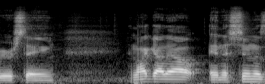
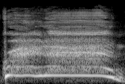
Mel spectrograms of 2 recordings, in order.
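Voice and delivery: high urgent yell of a name; shouting a name. Retold or imitated. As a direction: call the name out in panic. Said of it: "He's like".

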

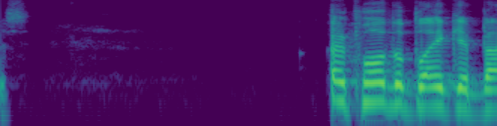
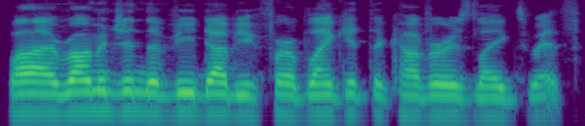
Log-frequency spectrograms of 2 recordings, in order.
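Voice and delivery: usual speaking voice

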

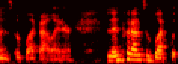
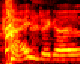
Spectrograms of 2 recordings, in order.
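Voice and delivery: loud, slow greeting breaking into laughter; laughing mock misery; 3 semitones higher, 10 dB louder, much slower than usual. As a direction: wail it while cracking up. Hamming up depressed greeting, laughing.

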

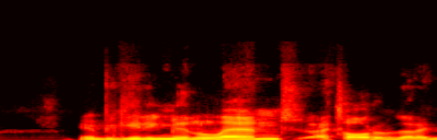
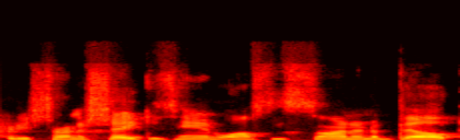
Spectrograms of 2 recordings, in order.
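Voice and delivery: ordinary talk

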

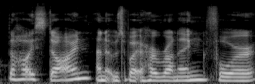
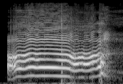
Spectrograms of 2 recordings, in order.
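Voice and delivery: high, loud "Ahh!"; crowd's roar of reaction; 13 semitones higher, 8 dB louder than usual. Retold or imitated. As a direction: imitate a whole chamber erupting at a put-down. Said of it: "And everyone's like".

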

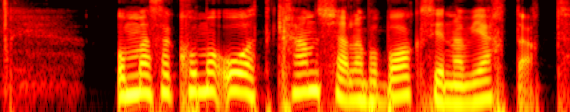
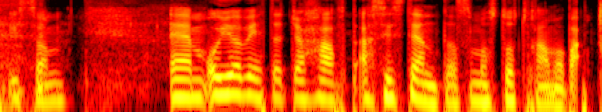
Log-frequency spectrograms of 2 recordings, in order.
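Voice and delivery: ordinary talk

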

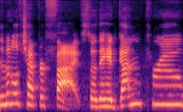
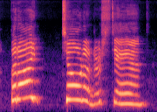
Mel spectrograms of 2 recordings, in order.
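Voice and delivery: put-on high, loud childlike wail; 11 semitones higher, 6 dB louder than usual. A narrator's reading. Lindy protesting to Ben, wailing. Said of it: "she wailed".

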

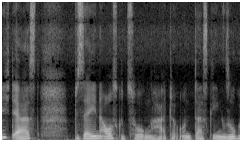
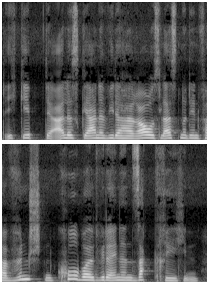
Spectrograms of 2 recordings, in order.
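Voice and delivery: pleading, cowed; 3 semitones higher, 6 dB louder than usual. Acted. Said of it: "rief der Wirt ganz kleinlaut".

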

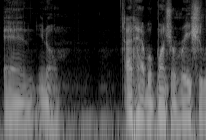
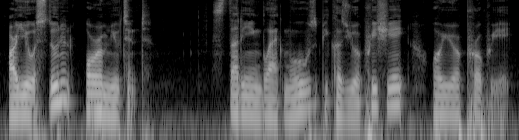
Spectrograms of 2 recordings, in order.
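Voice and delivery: punchy spoken-word poem, lines thrown out loud; comic slam poem read to the crowd; poem performance; 5 dB louder than usual. Acted. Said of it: "I call it mutants".

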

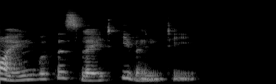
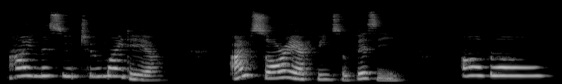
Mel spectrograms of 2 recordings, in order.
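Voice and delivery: tender Aziraphale; 8 semitones higher than usual. A narrator's reading.

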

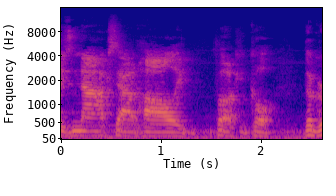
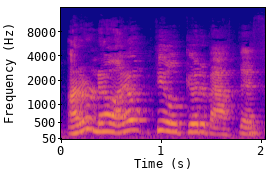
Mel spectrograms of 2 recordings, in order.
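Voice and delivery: high, loud worried whine; worried girl voice; 8 semitones higher, 8 dB louder than usual. Retold or imitated. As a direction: whine like an anxious fan. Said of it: "they're like".

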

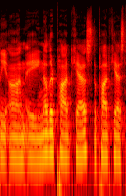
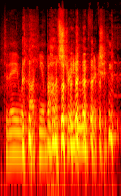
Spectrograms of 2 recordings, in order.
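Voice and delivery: louder, laughing through the intro; 4 semitones higher, 8 dB louder than usual. Real, not acted. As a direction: crack up while announcing the movie. Re-announcing the topic, joking.

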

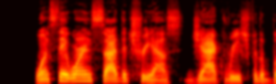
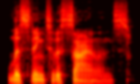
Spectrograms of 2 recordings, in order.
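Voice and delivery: ordinary delivery, nothing marked

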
